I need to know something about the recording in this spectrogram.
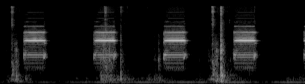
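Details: Dump truck key-on: shrill evenly spaced beeps about 86 per minute, the normal warning buzzer before cranking; truck then only clicks relays and won't turn over, owner suspects a signal or ground wire.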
